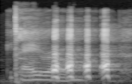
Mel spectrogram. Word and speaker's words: Cairo: And it's spelled like Cairo Egypt. C A I R O but we call it Cro because we country is head. Kro because we cut you is a V man.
